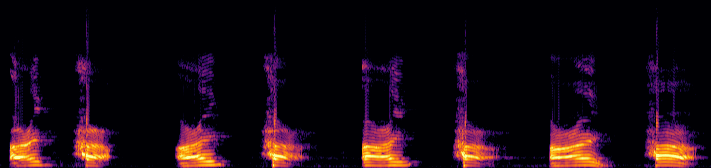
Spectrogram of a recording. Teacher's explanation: গলার মাঝখান থেকে উচ্চারিত হয় আইন হা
